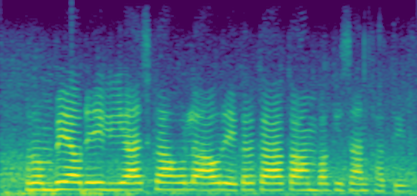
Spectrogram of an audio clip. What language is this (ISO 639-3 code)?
bho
